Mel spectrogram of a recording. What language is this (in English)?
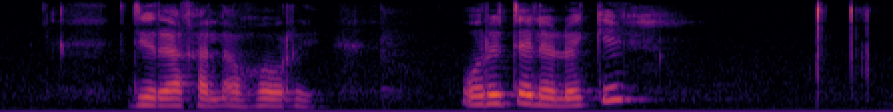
Tswana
